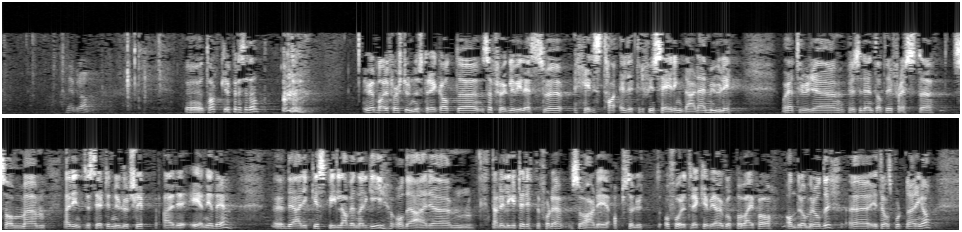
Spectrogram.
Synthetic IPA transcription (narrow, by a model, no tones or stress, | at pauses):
t̪ʰɑkːpʰɾɛsɪd̪ɛnt̪ | ʋɪɑbɑːɾəfœʂʈʉnːəʂt̪ɾeːkəɑt̪sɛlfœlɡəlɪʋɪlɛsʋøːhɛlst̪hɑːʔɛlɛk̚t̪ɾɪfɪseːɾɪŋd̪æɖɛæɾmʉːlɪ | ɔjæɪt̪ʰɾuːɾpʰɾɛsɪd̪ɛnt̪ɑt̪d̪ɪflɛ̰st̪əsɔm | ʔæɾɪnt̪ɾəseːʈɪnʉlːʉːt̪ʂɭɪpːæɾeːnɪɪd̪ɛ | d̪ɛæɾɪkːəspɪlːɑʋɛnæɾɡiːɔ̰d̪ɛæɾ | d̪̥æɖɛlɪɡːəʈɪlɾɛt̪ːəfɔɖɛsɔæɖɛʔɑpsʊlʉt̪ːɔfoːɾət̪ʰɾɛkːəɾʋɪhɑɾjʊɡɔt̪̚ːpʰɔʋæɪpʰɔʔɑ̰nd̪ɾəɔmɾoːd̪əɾɪ̰t̪ʰɾɑnspɔʈːnæːɾɪŋɑ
